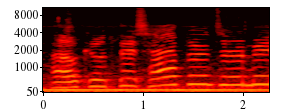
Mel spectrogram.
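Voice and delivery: very high, slow mock wail; Ninja. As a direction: wail it in hammed-up despair. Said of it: "where it's just going".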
